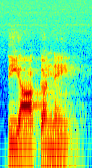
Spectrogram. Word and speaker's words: diakonein: Diakonein is how you say it. It sounds a little bit like deacon, doesn't it?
